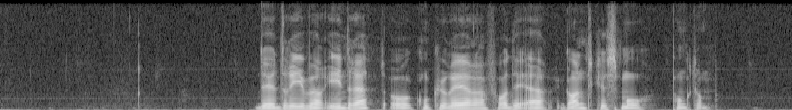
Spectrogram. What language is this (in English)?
Norwegian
